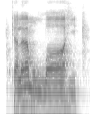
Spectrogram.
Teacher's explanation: On écrit le alif, mais on n'écrit pas et on ne prononce pas la hamza. Donc je vais dire Kalamu Allah ou Kalamullah.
